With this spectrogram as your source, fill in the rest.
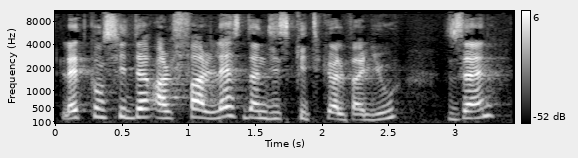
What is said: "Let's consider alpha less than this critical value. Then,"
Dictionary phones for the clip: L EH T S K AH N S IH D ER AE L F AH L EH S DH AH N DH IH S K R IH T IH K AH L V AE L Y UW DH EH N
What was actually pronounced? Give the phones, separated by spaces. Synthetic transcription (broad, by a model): L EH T K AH S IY D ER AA L F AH L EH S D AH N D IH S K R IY T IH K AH L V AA L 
